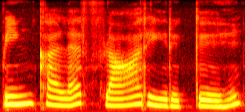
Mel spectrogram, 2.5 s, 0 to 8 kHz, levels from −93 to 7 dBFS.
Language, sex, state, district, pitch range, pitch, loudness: Tamil, female, Tamil Nadu, Nilgiris, 175-220 Hz, 200 Hz, -14 LUFS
